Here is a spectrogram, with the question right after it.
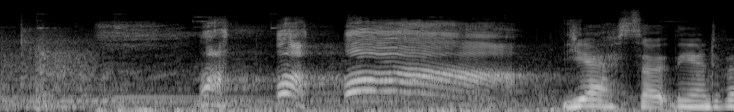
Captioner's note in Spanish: se ríe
